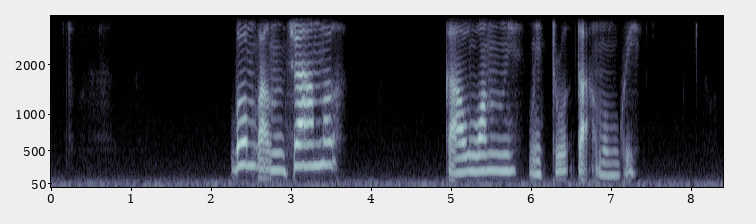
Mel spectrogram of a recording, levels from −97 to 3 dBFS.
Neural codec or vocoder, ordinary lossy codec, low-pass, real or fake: autoencoder, 22.05 kHz, a latent of 192 numbers a frame, VITS, trained on many speakers; Opus, 24 kbps; 3.6 kHz; fake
